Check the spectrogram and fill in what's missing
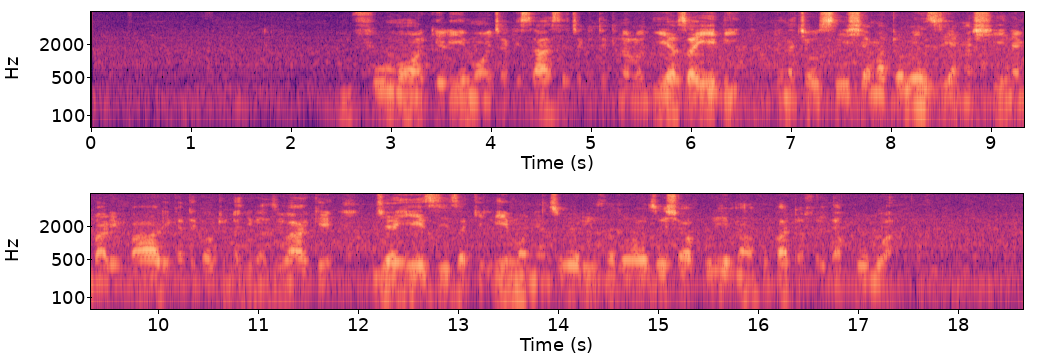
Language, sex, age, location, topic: Swahili, male, 18-24, Dar es Salaam, agriculture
